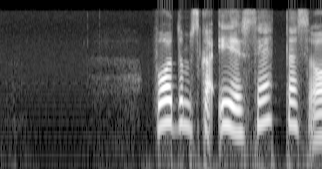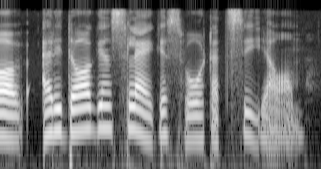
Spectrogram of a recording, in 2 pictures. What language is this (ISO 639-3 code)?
swe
